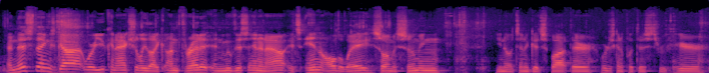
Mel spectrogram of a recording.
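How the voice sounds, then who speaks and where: Casting: man, informal DIY car builder thinking aloud in a workshop, mid-pitched voice, lo-fi noisy sound. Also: fairly even intonation, moderate pace, darkish tone. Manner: informal, thinking aloud while working with his hands. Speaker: DIY car builder presenting his project. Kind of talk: casual hands-on how-to commentary. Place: workshop at a workbench and beside a truck. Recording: dull lo-fi audio with clear noise.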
